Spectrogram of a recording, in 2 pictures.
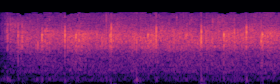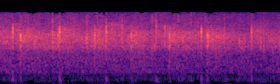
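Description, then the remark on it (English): A church audience claps steadily and enthusiastically to give God a hand, many overlapping hand claps forming a dense, continuous wash of applause with no voices standing out. “Your children is clapping.”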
